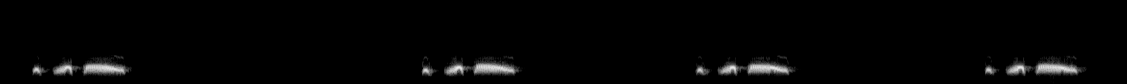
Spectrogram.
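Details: Spotted dove giving a high-pitched lure call used as bait for trapping: four clean phrases, each a short clipped note then two longer rolling coos, repeated about every three seconds, with silence between and no other sounds.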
